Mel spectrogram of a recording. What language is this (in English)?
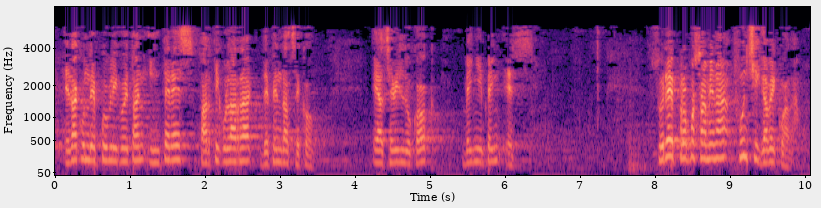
Basque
